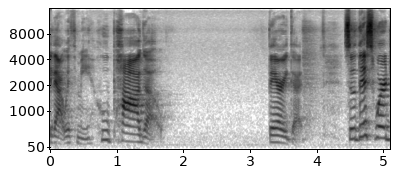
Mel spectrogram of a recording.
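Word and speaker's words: ὑπάγω: very specific kind of meaning the word is pronounced who Pago so maybe you can say that with me who Pago very good so this word just means go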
